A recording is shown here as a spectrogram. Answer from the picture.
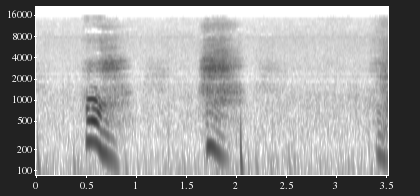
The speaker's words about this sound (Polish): Nie mogę złapać oddechu.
